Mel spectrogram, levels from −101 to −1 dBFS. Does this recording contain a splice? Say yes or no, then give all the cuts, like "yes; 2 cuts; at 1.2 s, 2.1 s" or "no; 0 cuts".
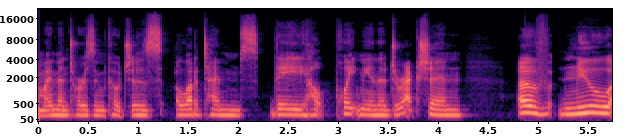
no; 0 cuts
